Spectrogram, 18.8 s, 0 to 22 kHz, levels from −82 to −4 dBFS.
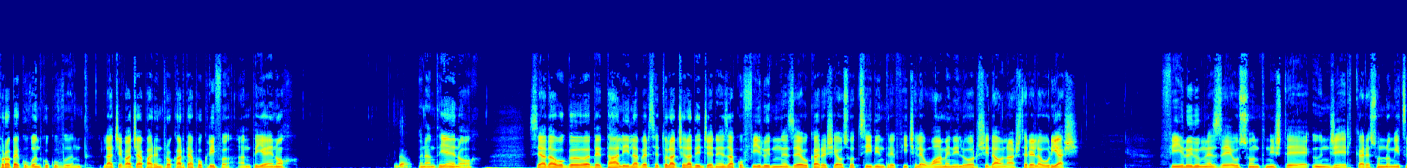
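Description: At 7.56 s, just before "detalii la versetul acela", the speech drops out for about 5.5 ms, then again at 13.56 s, between "fiicele oamenilor și dau" and "la uriași", for about 8.2 ms. Both are a gap between stream segments: timestamps on neighbouring 6-second chunks don't quite meet, so the player pads the hole with silence. You hear a tiny hard-edged tick of nothing, and no speech is actually missing.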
